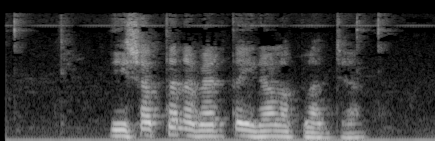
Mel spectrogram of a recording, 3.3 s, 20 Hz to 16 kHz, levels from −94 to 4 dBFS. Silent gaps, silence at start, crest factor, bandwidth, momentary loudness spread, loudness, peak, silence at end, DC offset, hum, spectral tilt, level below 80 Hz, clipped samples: none; 0.05 s; 14 dB; 11.5 kHz; 21 LU; -23 LUFS; -8 dBFS; 0 s; under 0.1%; 50 Hz at -35 dBFS; -5 dB/octave; -40 dBFS; under 0.1%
